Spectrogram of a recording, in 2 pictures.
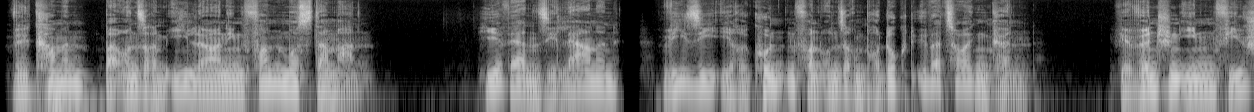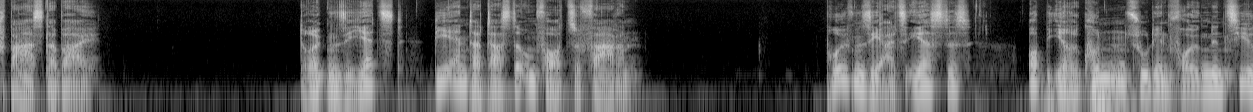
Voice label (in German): sechzehn elearning deutsch, Sprecher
